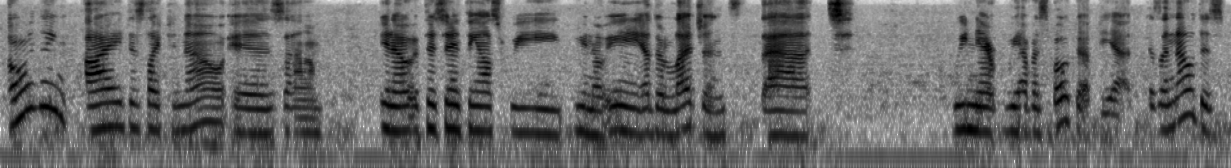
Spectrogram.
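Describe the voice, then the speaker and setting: A woman asks questions as a podcast co-host in relaxed, conversational interview style. Her voice sits at an average pitch, with some noise on the recording. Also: takes it slowly, rough recording. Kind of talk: casual interview chat.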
